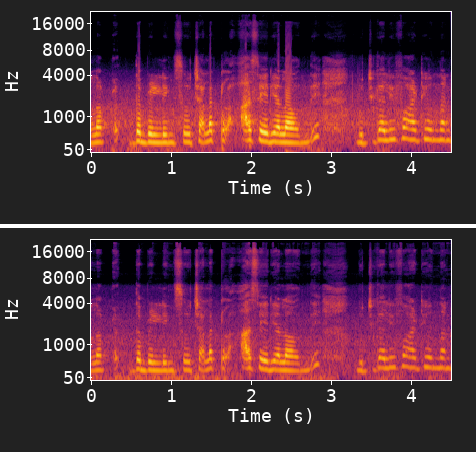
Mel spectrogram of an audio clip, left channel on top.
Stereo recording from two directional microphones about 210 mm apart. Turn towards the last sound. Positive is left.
turn(degrees=0)  # may be behind; listen again after turning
